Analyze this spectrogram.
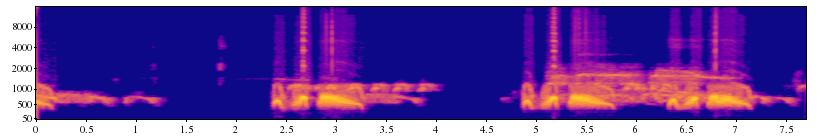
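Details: Spotted dove kept as a decoy, cooing continuously to provoke fighting. Low hollow coos come in short bursts about every two and a half seconds, separated by silence and softer chattering notes.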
